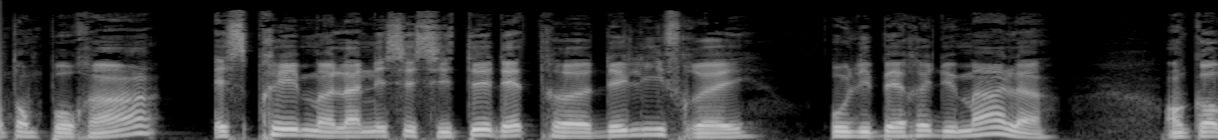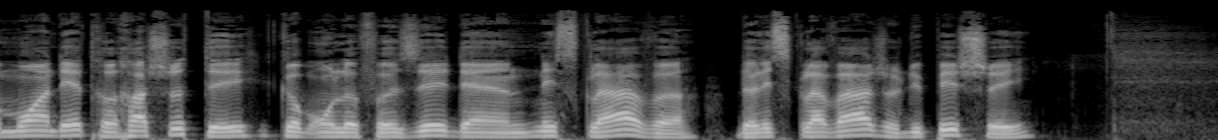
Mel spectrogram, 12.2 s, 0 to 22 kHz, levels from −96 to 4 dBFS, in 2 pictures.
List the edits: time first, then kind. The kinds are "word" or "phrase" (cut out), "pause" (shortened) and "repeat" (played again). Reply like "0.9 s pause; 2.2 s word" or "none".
none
